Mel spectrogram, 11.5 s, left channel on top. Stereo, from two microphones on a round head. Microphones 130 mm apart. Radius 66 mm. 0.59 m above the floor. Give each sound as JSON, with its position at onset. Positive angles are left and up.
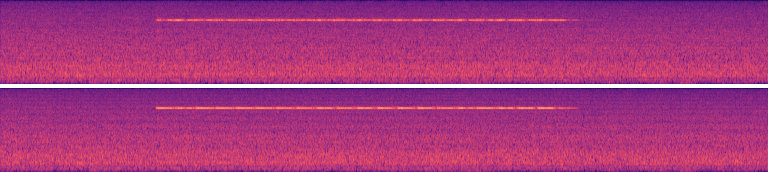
{"t": 0.0, "sound": "running water", "side_deg": -15, "distance_m": 3.0}
{"t": 2.3, "sound": "a fire alarm", "side_deg": -70, "distance_m": 7.0}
